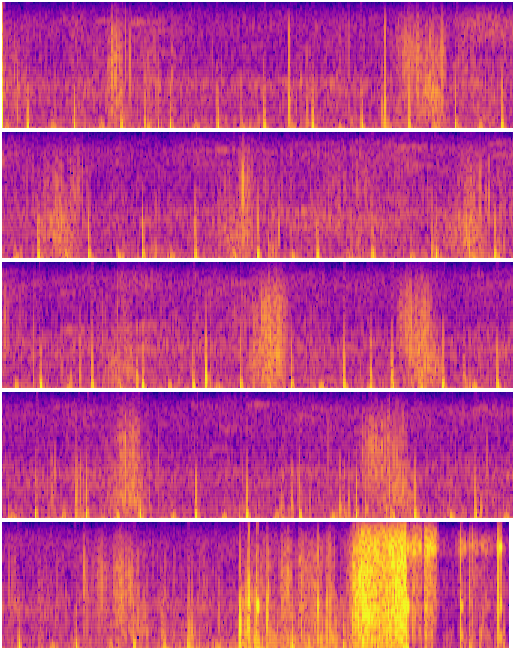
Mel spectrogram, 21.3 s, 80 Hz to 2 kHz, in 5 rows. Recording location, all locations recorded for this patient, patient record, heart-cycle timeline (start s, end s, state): aortic valve (AV)
aortic valve (AV)+pulmonary valve (PV)
#Age: Infant
#Sex: Female
#Height: 62.0 cm
#Weight: 6.2 kg
#Pregnancy status: False
#Murmur: Present
#Murmur locations: pulmonary valve (PV)
#Most audible location: pulmonary valve (PV)
#Systolic murmur timing: Early-systolic
#Systolic murmur shape: Plateau
#Systolic murmur grading: I/VI
#Systolic murmur pitch: Low
#Systolic murmur quality: Blowing
#Diastolic murmur timing: nan
#Diastolic murmur shape: nan
#Diastolic murmur grading: nan
#Diastolic murmur pitch: nan
#Diastolic murmur quality: nan
#Outcome: Normal
#Campaign: 2015 screening campaign
0.00	1.85	unannotated
1.85	1.96	diastole
1.96	2.08	S1
2.08	2.16	systole
2.16	2.26	S2
2.26	2.37	diastole
2.37	2.46	S1
2.46	2.55	systole
2.55	2.62	S2
2.62	2.78	diastole
2.78	2.90	S1
2.90	2.98	systole
2.98	3.08	S2
3.08	3.16	diastole
3.16	3.24	S1
3.24	3.37	systole
3.37	3.43	S2
3.43	3.60	diastole
3.60	3.70	S1
3.70	3.76	systole
3.76	3.86	S2
3.86	3.96	diastole
3.96	4.03	S1
4.03	4.15	systole
4.15	4.21	S2
4.21	4.35	diastole
4.35	4.45	S1
4.45	4.54	systole
4.54	4.63	S2
4.63	4.78	diastole
4.78	4.84	S1
4.84	4.95	systole
4.95	5.03	S2
5.03	5.20	diastole
5.20	5.30	S1
5.30	5.38	systole
5.38	5.52	S2
5.52	5.64	diastole
5.64	5.72	S1
5.72	5.85	systole
5.85	5.91	S2
5.91	6.16	diastole
6.16	6.28	S1
6.28	6.34	systole
6.34	6.44	S2
6.44	6.66	diastole
6.66	6.73	S1
6.73	6.86	systole
6.86	6.93	S2
6.93	7.12	diastole
7.12	7.24	S1
7.24	7.32	systole
7.32	7.44	S2
7.44	7.64	diastole
7.64	7.72	S1
7.72	7.85	systole
7.85	7.92	S2
7.92	8.12	diastole
8.12	8.26	S1
8.26	8.34	systole
8.34	8.46	S2
8.46	8.61	diastole
8.61	8.68	S1
8.68	8.82	systole
8.82	8.88	S2
8.88	9.04	diastole
9.04	9.14	S1
9.14	9.22	systole
9.22	9.36	S2
9.36	9.48	diastole
9.48	9.55	S1
9.55	21.26	unannotated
